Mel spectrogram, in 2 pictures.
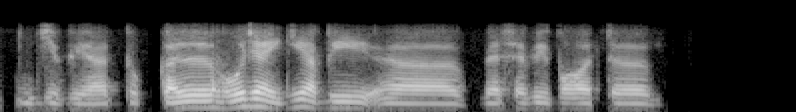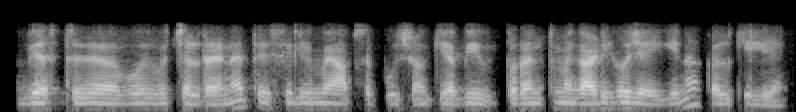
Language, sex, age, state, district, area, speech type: Hindi, male, 60+, Madhya Pradesh, Bhopal, urban, conversation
